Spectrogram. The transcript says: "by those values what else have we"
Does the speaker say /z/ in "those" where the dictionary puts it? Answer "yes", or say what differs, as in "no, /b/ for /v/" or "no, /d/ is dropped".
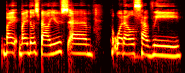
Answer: yes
